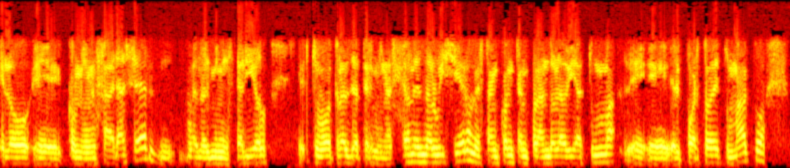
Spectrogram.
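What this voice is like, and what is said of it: Pasto Colombian Spanish accent. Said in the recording (Spanish): “Me llama la atención su acento. ... yo soy pastuso”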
